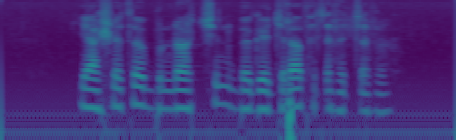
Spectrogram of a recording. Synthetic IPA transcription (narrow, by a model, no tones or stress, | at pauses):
jaʃɛt̪ʰəbunːat͡ʃːɪnbəɡəd͡ʒɾat̪ʰət͡ʃʼəfət͡ʃʼːəfə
